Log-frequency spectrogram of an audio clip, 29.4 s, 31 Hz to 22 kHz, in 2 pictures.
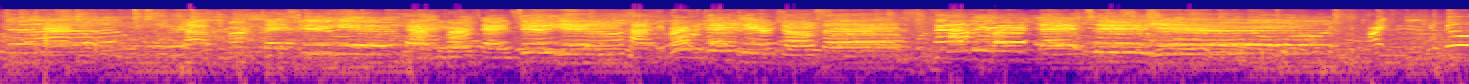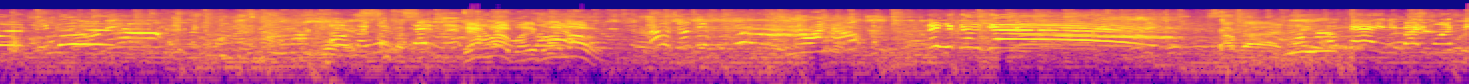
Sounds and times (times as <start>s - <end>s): Music: 0.0s - 29.3s.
